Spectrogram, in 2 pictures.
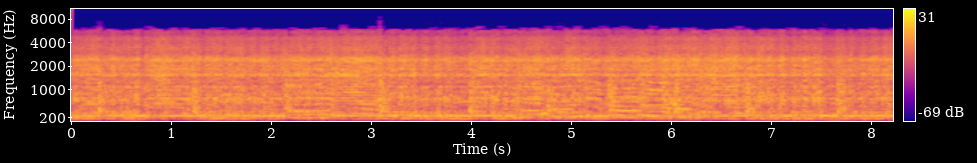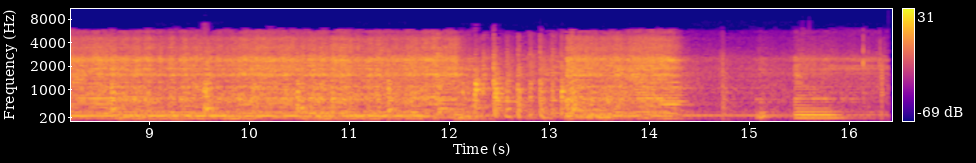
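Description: Guitar playing continuously. Near the end the playing drops back, and one last louder burst of notes comes just before it stops.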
